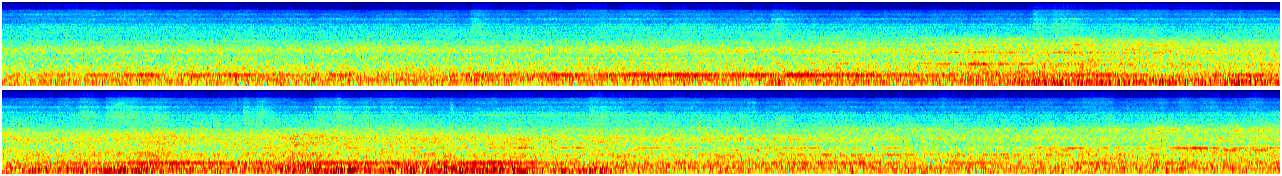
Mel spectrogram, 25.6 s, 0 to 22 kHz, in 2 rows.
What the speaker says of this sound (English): Jetstar 110 service over to Denpasar today with the Airbus A321s on the roll.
